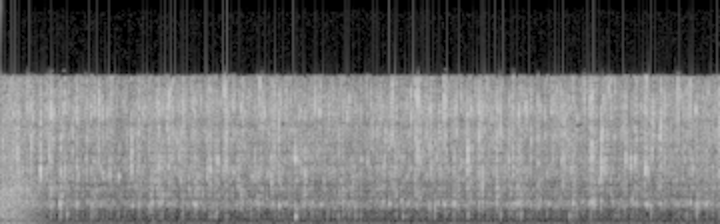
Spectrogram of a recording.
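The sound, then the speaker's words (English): Water flows steadily out of a well, a small dark hole coming out from under trees, with a good amount of water flowing through; a continuous trickling and splashing that stays fairly even throughout, with no voices present. “You come down after a second and then you see the well, which is a strange little hole coming out from under the trees. You can't see its source, it's dark in there. There's a good amount of water flowing through.”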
